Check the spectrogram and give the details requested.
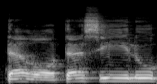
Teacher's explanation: التاء قبل الغين وبعد الغين مرققة، والغين مفخمة، مرتبة رابعة، مرتبة الساكن. · الغين الساكن تحتاج إلى دربة لأنه يجري فيها الصوت ولا يجري فيها النفس، فلا تجعلها خاء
